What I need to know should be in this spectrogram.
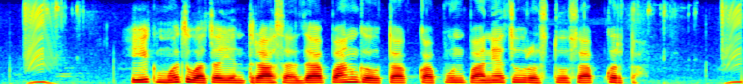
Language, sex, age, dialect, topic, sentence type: Marathi, female, 25-30, Southern Konkan, agriculture, statement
